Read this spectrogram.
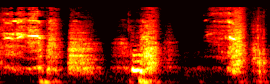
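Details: Pet Siberian Husky indoors, being offered a choice between cooked and raw beef, panting in loud, breathy, rough bursts roughly every half second, with one brief tonal squeak mixed in.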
